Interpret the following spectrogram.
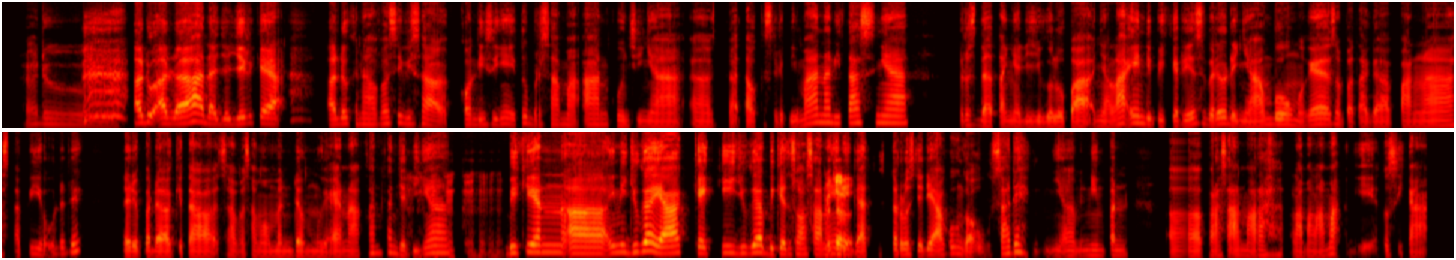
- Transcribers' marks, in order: chuckle
- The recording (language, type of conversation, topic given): Indonesian, podcast, Kapan bantuan kecil di rumah terasa seperti ungkapan cinta bagimu?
